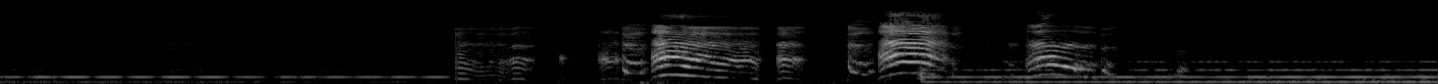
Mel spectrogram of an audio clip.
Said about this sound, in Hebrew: הסתכלו את זה. תינוק בוכה ומשמיעים לו קערה טיבטית.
